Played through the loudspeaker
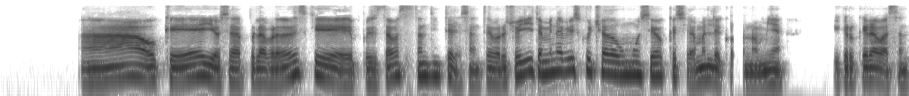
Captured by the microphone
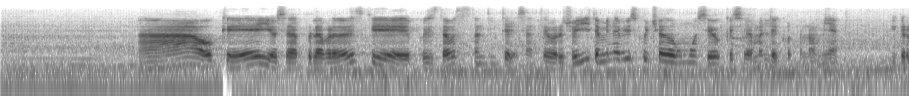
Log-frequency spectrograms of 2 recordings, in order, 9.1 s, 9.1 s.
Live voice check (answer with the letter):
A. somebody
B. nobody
B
